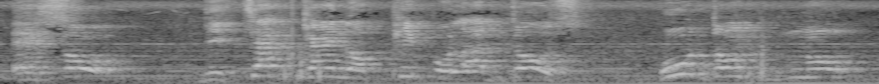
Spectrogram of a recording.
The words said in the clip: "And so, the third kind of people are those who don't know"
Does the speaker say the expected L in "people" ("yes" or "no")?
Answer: yes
